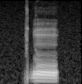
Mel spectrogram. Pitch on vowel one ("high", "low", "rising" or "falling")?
low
